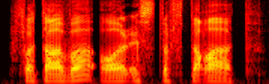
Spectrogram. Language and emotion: Urdu, neutral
